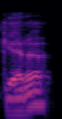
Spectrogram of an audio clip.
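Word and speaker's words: goetta: for quite some time it's called geta please tell me I'm pronouncing that right yeah yeah you got it and and it is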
